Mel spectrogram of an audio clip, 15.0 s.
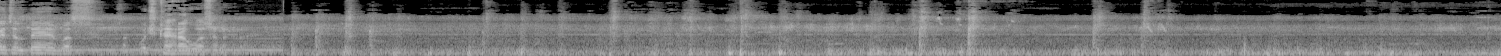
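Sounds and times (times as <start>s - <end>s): train rumbling along track: 0.0s - 15.0s
wheels clacking over rail joints: 2.9s - 10.2s.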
